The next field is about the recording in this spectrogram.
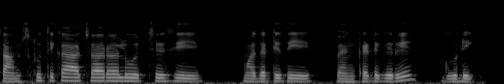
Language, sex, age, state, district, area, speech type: Telugu, male, 30-45, Andhra Pradesh, Kakinada, rural, spontaneous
